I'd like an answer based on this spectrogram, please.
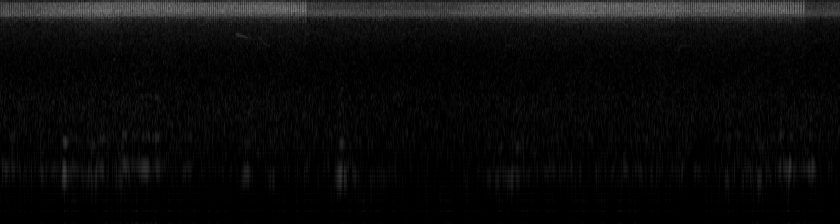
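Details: Grasshoppers in withered grass at a forest edge keep up a steady, high-pitched, crackling stridulation on a sunny, windy late-July summer day, with soft wind noise.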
